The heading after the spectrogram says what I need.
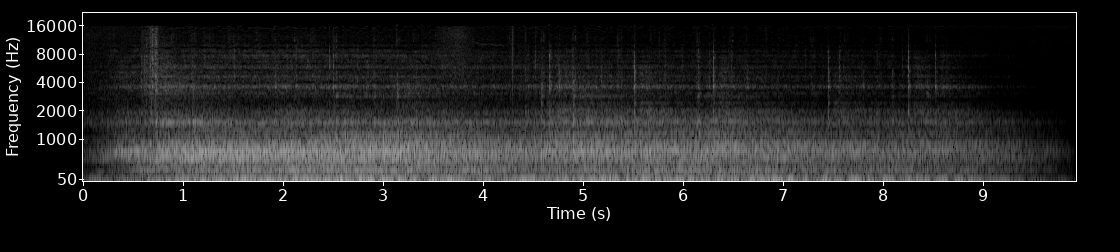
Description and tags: My peers and I recorded this in the Learning Audio Booth. We used a plastic hamster wheel and spun it into the mic. We edited the recording separately and mine came out eerie and atmospheric.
